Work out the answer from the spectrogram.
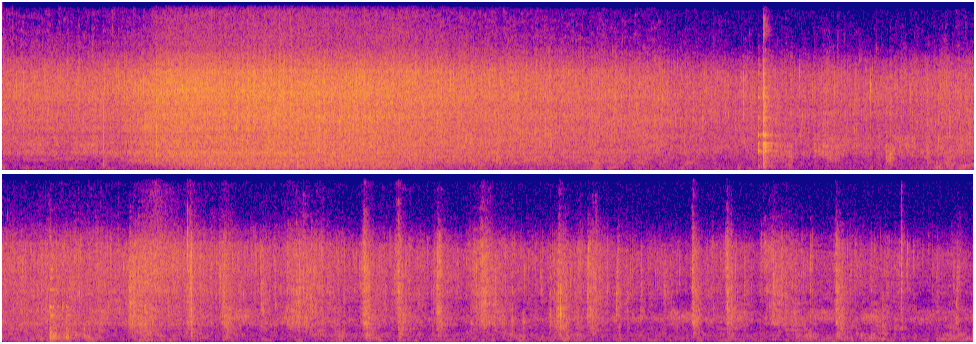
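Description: Tomato-and-garlic tempering sizzling in oil in a nonstick wok, swelling sharply about two seconds in as the cooked moong dal goes in, then dying down over several seconds. From about halfway on, a spatula scrapes and taps against the wok while the dal is stirred, roughly one or two strokes a second.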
